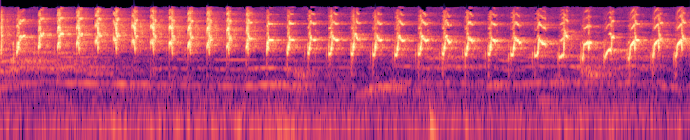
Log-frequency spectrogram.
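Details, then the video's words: Lutino lovebird, black-eyed, chattering in the ngekek style to lure and stimulate other lovebirds: a steady, rapid series of sharp, high, buzzy chirps, evenly paced throughout, with faint lower bird notes behind. "Senang Lovebird Lutino Mata Hitam - Pancingan lovebird ngekek"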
